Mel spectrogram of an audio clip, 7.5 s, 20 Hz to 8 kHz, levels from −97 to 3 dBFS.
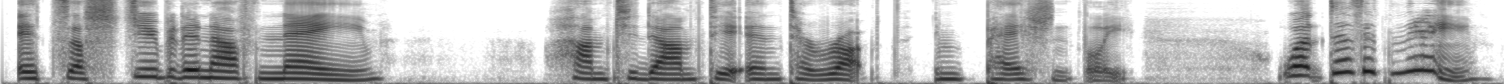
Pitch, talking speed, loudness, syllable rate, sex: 235 Hz, 105 wpm, -18 LUFS, 4.3 syllables/s, female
